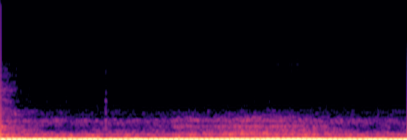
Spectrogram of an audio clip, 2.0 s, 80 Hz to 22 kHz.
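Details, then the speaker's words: 2005 VW Golf Mk5 1.6 FSI after replacing spark plugs and a coil pack for P0302 cylinder 2 misfire: steady low even idle, no stumbles, rough idle and misfire gone. "oh so let's go and start the car up and see if our issue has been resolved inshallah let's see oh yes that is smooth again"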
